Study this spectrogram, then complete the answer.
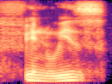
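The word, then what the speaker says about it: Finviz: the next one is finwiz uh it has a v but it's it's pronounced finwiz uh so just a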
